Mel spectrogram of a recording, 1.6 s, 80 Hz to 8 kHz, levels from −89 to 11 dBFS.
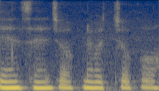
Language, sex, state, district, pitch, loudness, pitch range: Hindi, female, Goa, North and South Goa, 195 Hz, -13 LUFS, 190-205 Hz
